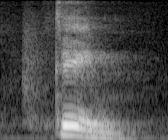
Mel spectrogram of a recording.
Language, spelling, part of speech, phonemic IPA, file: Dutch, teem, noun / verb, /tem/, Nl-teem.ogg
- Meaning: inflection of temen: 1. first-person singular present indicative 2. second-person singular present indicative 3. imperative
